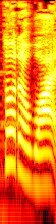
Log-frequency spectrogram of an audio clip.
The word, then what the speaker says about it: 돌아와: daihango word number 165 this is pronounced as a three-syllable word the first syllable is tor second syllable is a and the third syllable is wa pronounce it with me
